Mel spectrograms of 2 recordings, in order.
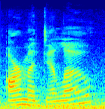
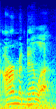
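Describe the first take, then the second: First: The word is said with full, clear vowels. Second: The word is said with vowels squeezed out. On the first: This is how others say it. "We don't say armadillo" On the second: This is how the family says it. "My family is so Southwestern. ... you're lucky if any other vowels are in there"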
